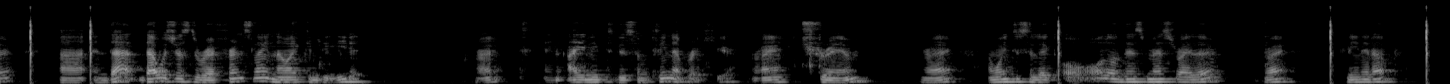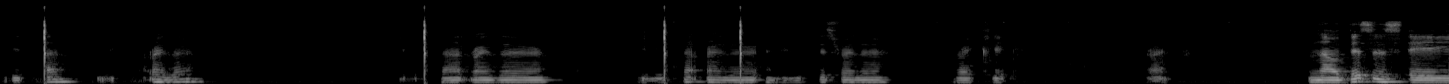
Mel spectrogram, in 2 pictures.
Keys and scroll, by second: 3.0 Delete, 4.8 Escape, 7.4-8.1 typing, 12.4 space.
